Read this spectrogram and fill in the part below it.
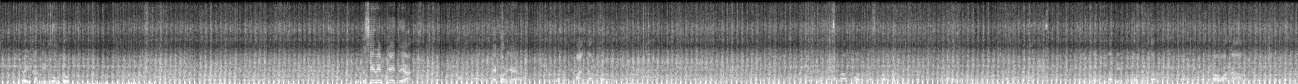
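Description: Water splashes and rushes against a moving boat's hull.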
